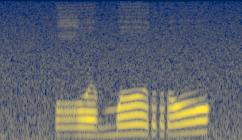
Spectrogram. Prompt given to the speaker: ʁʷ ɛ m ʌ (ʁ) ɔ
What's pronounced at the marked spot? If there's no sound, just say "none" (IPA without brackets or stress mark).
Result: r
